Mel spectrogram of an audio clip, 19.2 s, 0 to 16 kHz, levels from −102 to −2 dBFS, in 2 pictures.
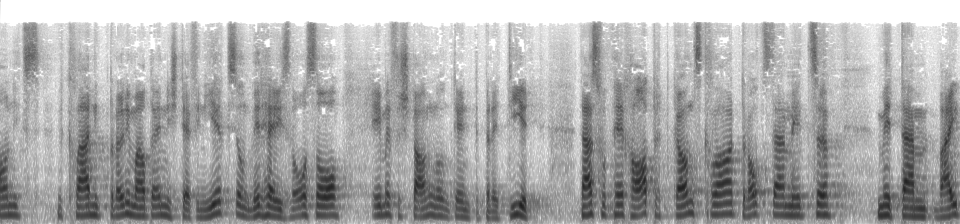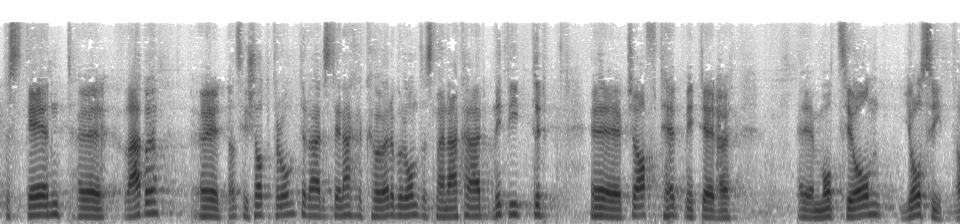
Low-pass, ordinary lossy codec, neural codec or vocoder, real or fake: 10.8 kHz; MP3, 48 kbps; codec, 16 kHz in and 24 kHz out, 0.8 kbps, FocalCodec, streaming, 65536 codes; fake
